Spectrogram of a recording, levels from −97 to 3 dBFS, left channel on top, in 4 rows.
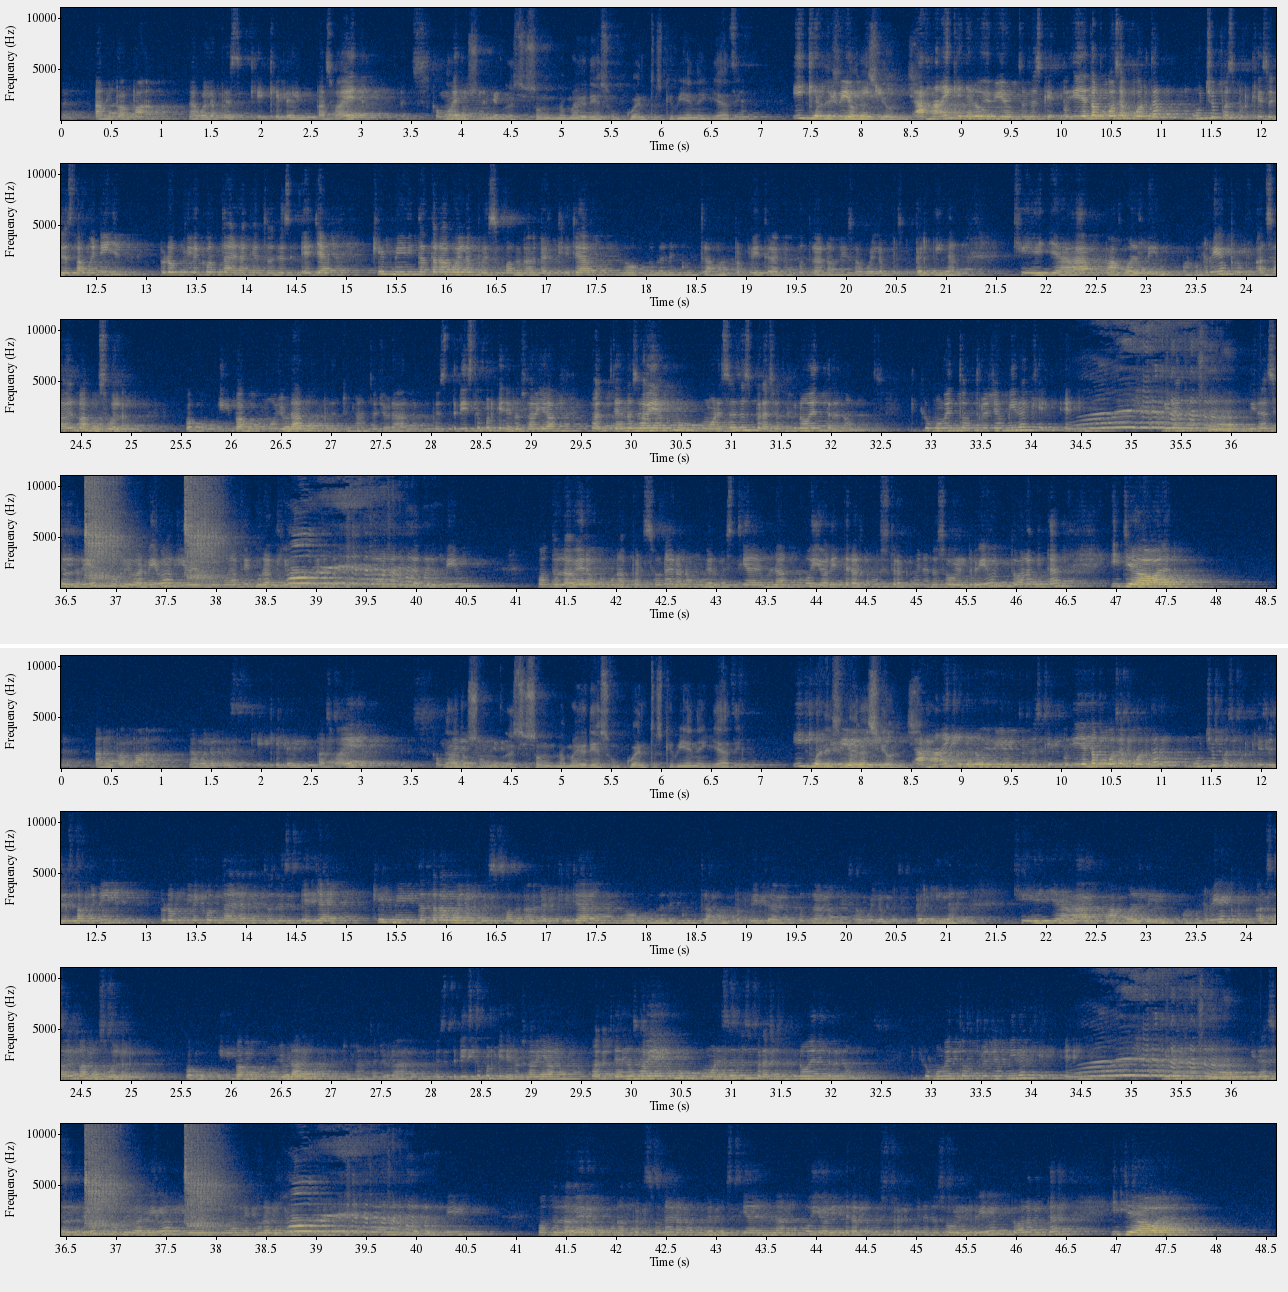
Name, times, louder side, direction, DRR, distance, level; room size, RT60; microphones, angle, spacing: voice 1, 0.3-0.9 1.3-3.1 3.5-4.4 5.1-5.2 6.8-6.9 7.3-8.1 8.5-12.7 13.1-15.0 15.3-20.4 20.7-21.4 21.7-25.0 25.5-29.2 29.6-32.2 32.9-34.5 35.3-40.6 41.2-47.6, left 1 dB, 50° left, 6 dB, 5.8 m, -33 dB
voice 2, 3.8-6.8 7.4-8.6, equal, 30° right, 13 dB, 1.4 m, -36 dB
sound 1, 34.3-36.0 36.7-37.1 37.7-38.1 38.6-40.3, left 1 dB, 10° left, 4.7 m, -33 dB
26.0 x 23.0 x 9.7 m, 1.2 s
head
